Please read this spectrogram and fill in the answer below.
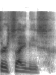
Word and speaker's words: Thersites: It's pronounced Thersites. Thersites. Okay, Yes. Thersites. I have been corrected.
